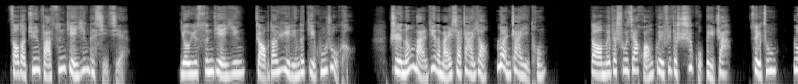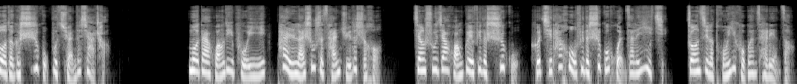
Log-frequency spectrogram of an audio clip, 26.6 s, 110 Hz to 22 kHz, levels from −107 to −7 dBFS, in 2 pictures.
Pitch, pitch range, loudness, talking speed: 235 Hz, 210-270 Hz, -17 LUFS, 250 characters per minute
